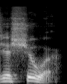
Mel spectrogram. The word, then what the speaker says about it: Yeshua: pronounce the correct word the correct word in the Hebrew is Yeshua as simple as that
